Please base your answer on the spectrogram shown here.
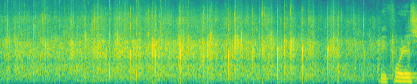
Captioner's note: audience applause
